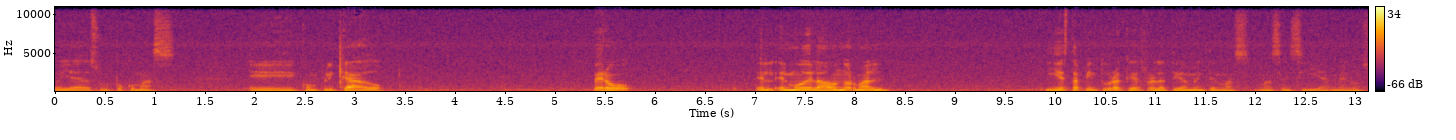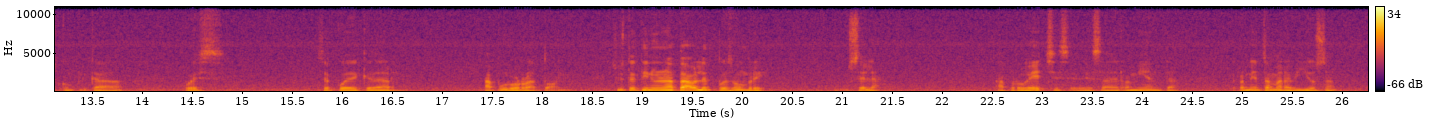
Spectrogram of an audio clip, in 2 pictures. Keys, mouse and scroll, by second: 2.8 f, 4.2 click, 5.7-8.6 drag, 9.3 click, 11.0-14.7 drag, 15.2-18.3 drag, 19.2-22.7 drag, 23.3-26.2 drag.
